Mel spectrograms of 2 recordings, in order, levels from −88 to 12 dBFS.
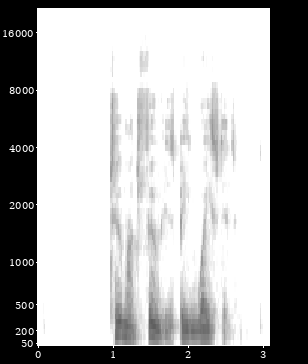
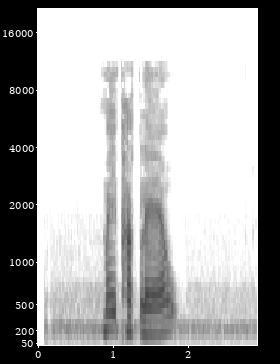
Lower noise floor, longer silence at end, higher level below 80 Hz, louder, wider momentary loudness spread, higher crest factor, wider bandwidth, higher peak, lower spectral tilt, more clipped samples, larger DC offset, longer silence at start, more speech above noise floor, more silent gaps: first, under -90 dBFS vs -50 dBFS; second, 0.45 s vs 1.1 s; second, -74 dBFS vs -68 dBFS; second, -35 LUFS vs -22 LUFS; about the same, 11 LU vs 11 LU; second, 16 dB vs 22 dB; first, 13 kHz vs 11.5 kHz; second, -20 dBFS vs -2 dBFS; about the same, -6.5 dB/octave vs -6 dB/octave; neither; neither; first, 0.95 s vs 0.25 s; first, over 56 dB vs 29 dB; neither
